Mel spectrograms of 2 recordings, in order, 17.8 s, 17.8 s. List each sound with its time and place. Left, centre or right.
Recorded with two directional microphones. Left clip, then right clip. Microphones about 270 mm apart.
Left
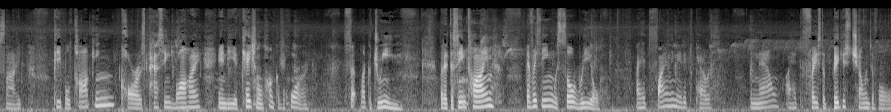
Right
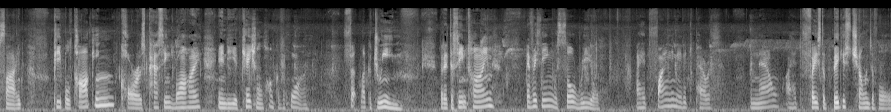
0.0 s speech: centre
8.5 s speech: centre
